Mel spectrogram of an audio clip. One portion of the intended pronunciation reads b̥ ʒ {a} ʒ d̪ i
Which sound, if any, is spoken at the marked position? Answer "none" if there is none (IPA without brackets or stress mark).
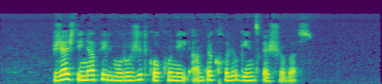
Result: a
